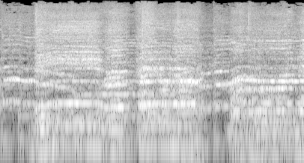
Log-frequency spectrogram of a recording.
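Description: A choir singing a Christian devotional hymn over instrumental accompaniment, with deep bass notes sounding a few times.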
